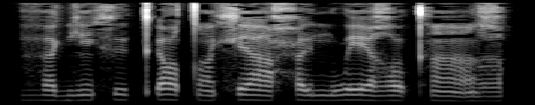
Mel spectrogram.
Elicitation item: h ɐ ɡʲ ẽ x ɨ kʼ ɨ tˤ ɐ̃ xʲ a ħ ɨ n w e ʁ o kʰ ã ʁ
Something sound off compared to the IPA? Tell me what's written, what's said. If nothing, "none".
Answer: h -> ɦ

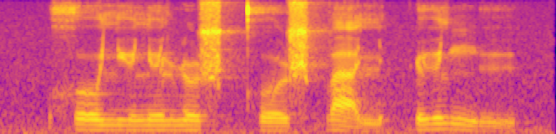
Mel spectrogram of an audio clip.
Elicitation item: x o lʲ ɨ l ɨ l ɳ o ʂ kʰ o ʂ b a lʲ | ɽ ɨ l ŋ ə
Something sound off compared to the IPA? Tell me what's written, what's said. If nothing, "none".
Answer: ə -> ɨ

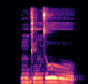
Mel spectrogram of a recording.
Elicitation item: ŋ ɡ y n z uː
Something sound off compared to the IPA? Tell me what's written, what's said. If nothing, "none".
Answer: none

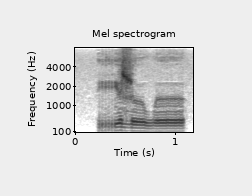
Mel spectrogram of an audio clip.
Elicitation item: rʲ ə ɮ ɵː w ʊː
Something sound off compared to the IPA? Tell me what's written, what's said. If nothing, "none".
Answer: ʊː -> əː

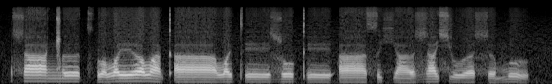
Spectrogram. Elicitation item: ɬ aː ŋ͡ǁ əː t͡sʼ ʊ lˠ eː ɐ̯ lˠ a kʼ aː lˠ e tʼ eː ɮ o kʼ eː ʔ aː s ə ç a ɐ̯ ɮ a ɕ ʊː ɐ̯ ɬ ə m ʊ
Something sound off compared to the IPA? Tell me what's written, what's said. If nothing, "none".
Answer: none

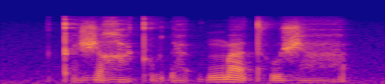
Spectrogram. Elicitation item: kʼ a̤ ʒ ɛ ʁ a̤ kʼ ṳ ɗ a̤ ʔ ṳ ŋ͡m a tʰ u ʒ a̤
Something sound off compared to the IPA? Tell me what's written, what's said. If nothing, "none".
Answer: none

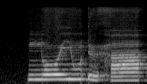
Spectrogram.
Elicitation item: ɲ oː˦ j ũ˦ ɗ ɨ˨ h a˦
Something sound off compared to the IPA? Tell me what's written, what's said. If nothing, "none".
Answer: none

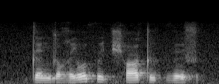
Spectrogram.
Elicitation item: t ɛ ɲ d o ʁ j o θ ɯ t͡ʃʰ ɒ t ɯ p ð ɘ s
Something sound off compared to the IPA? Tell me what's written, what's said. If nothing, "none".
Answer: ɲ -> n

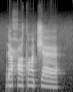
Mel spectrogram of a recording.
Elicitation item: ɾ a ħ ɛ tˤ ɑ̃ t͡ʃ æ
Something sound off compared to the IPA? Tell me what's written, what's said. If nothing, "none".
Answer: a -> æ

